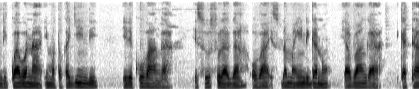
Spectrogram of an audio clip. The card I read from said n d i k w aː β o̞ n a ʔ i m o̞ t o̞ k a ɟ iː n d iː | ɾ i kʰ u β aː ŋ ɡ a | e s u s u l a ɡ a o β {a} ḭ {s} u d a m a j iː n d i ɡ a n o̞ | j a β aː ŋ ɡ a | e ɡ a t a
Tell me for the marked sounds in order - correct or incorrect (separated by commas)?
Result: correct, correct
